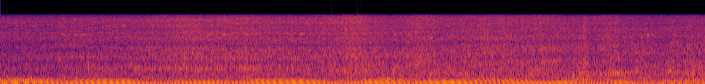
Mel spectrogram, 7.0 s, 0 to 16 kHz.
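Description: Jeep CJ-5's Chevy 350 small-block V8 running at low revs as it crawls over rocks, its pitch rising and falling with the throttle. About six seconds in the note changes to a steadier, slightly higher drone.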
